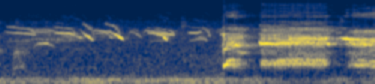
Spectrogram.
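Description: Young Boston pullets crow and cluck up close, with thin chirping calls first and then louder, sustained crowing bursts dominating the second half.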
